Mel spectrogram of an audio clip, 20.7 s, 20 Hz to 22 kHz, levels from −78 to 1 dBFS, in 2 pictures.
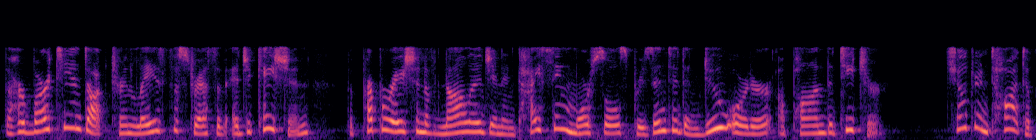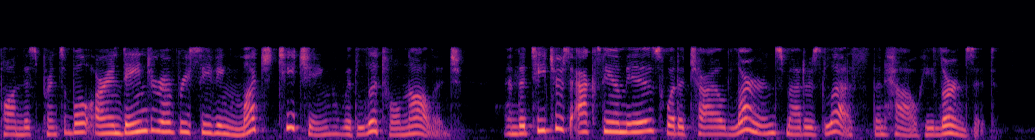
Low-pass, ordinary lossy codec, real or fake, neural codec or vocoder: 5.4 kHz; Opus, 32 kbps; real; none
